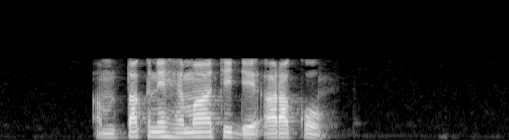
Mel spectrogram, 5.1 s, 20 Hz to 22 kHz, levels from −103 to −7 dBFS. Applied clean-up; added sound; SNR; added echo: none; none; none; none.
